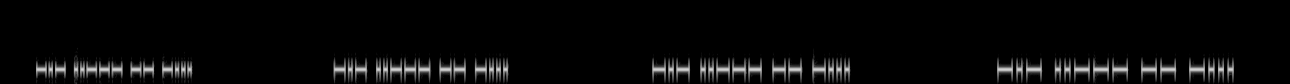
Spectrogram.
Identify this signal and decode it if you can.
Morse code, heard as a keyed tone, about 32 wpm, 700 Hz. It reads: K2MB K2MB K2MB K2MB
